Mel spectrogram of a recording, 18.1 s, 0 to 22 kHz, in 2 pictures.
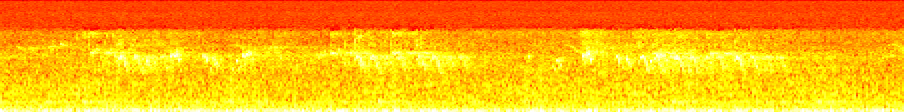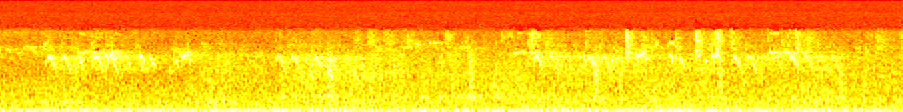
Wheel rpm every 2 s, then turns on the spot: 0, 0, 0, 0, 0, 0, 0, 0, 0.
none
